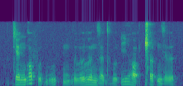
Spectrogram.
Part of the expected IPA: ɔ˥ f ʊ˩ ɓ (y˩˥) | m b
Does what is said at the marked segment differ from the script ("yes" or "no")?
yes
